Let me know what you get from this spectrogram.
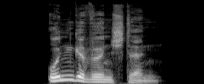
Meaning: inflection of ungewünscht: 1. strong genitive masculine/neuter singular 2. weak/mixed genitive/dative all-gender singular 3. strong/weak/mixed accusative masculine singular 4. strong dative plural
- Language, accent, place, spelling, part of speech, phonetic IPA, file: German, Germany, Berlin, ungewünschten, adjective, [ˈʊnɡəˌvʏnʃtn̩], De-ungewünschten.ogg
